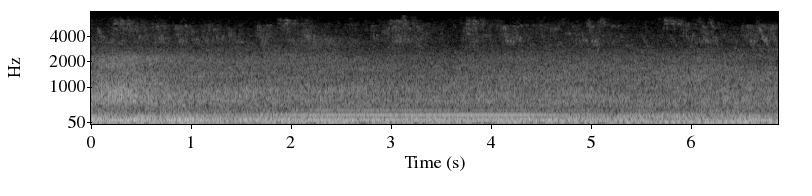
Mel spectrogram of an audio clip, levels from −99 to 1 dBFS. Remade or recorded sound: recorded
